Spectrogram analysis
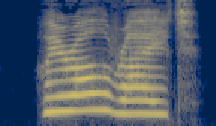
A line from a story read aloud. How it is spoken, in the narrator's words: the girl said, smiling brightly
